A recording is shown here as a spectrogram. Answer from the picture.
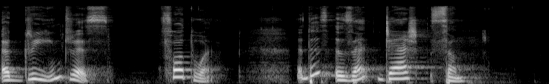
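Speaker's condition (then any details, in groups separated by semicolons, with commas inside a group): No condition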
